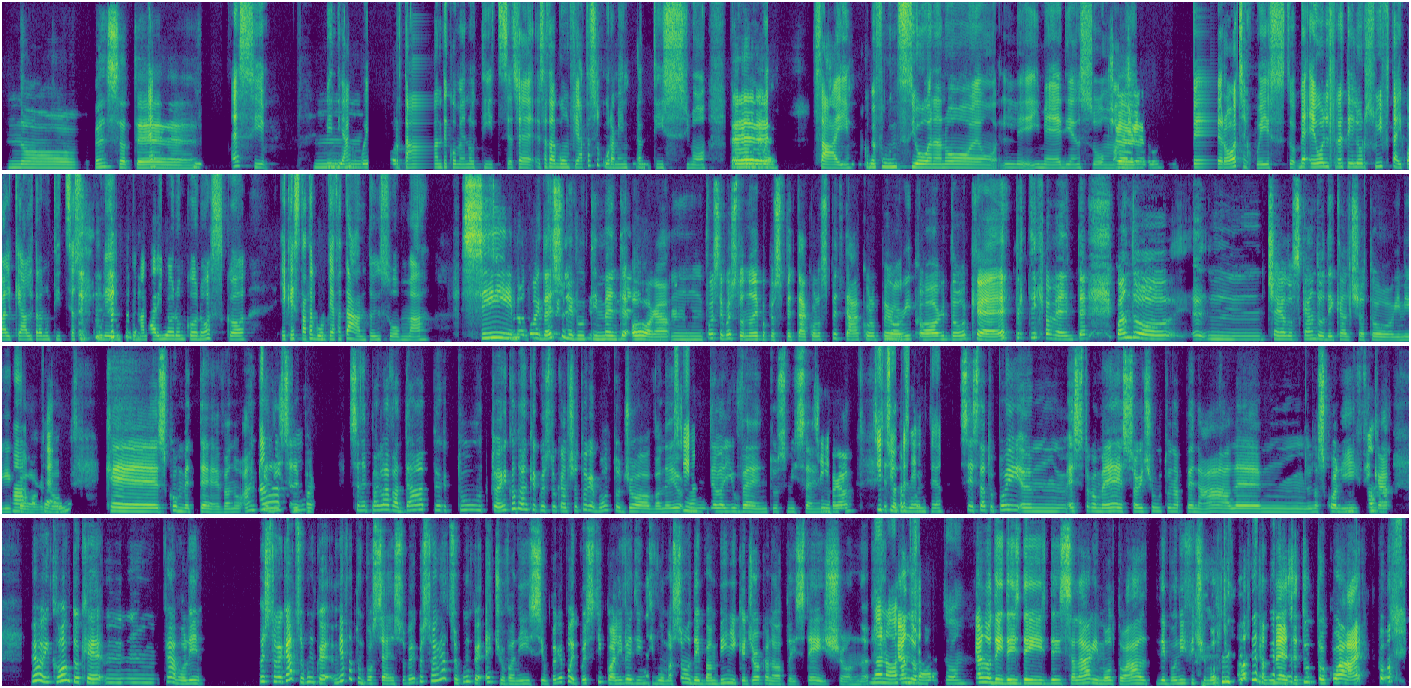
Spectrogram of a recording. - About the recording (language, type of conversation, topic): Italian, unstructured, Ti infastidisce quando i media esagerano le notizie sullo spettacolo?
- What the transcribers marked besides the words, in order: tapping; drawn out: "No"; distorted speech; drawn out: "te"; "Cioè" said as "ceh"; other background noise; background speech; chuckle; "proprio" said as "popio"; laughing while speaking: "praticamente"; static; stressed: "dappertutto"; "comunque" said as "comunche"; "comunque" said as "comunche"; other noise; chuckle; laughing while speaking: "molto al"; laughing while speaking: "ecco"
